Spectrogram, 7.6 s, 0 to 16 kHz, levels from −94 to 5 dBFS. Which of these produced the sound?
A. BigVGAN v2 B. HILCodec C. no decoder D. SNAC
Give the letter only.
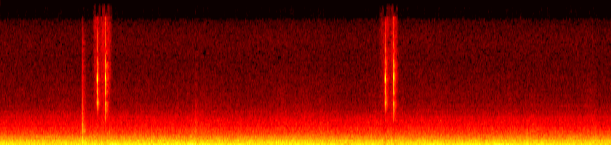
C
